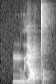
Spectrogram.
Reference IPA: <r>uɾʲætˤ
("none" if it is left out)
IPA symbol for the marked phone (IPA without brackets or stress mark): n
